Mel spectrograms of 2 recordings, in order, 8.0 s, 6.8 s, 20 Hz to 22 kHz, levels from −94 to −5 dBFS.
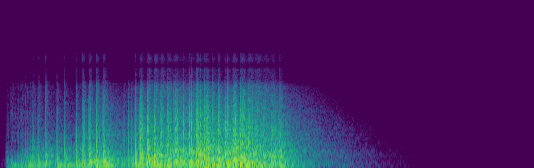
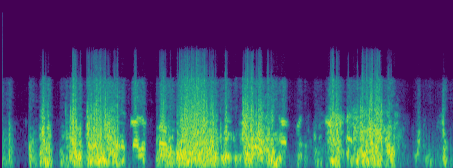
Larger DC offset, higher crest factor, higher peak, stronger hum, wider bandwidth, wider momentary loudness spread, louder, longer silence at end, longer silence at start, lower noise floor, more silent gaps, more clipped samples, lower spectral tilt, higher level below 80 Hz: neither; first, 22 dB vs 12 dB; about the same, -4 dBFS vs -2 dBFS; neither; second, 4.1 kHz vs 7.2 kHz; second, 14 LU vs 19 LU; second, -25 LUFS vs -13 LUFS; first, 3.4 s vs 0.1 s; about the same, 0.15 s vs 0.05 s; first, under -90 dBFS vs -32 dBFS; neither; neither; about the same, -8.5 dB/octave vs -9 dB/octave; about the same, -32 dBFS vs -34 dBFS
